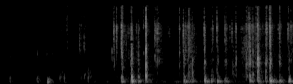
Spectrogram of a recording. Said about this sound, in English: I'm just typing to some guy in the chat right now.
